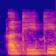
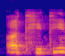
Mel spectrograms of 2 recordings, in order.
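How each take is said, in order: First: अतिथि said at normal pace as the right spelling; teacher gives अतिथि plainly as the correct version; the correct form. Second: अतिथि said slowly as the wrong spelling to avoid; teacher sounds out अतिथि slowly, marking it wrong; the wrong form. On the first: Hindi teacher confirming the right अतिथि to students, plainly. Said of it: "अतिथि होता है". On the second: Hindi teacher showing students the wrong अतिथि, slowly. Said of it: "अतिथि नहीं होता". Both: Shown as a demonstration.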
